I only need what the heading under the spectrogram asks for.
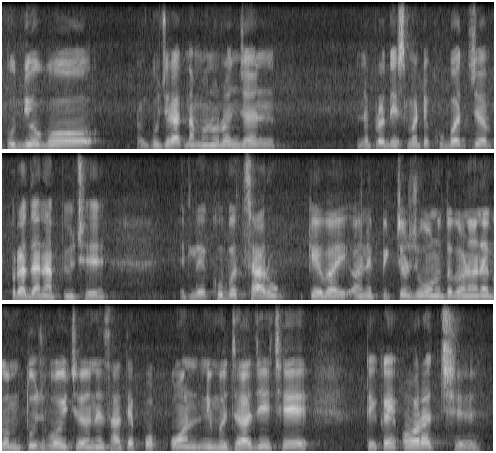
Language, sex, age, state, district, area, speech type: Gujarati, female, 60+, Gujarat, Ahmedabad, urban, spontaneous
